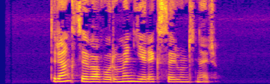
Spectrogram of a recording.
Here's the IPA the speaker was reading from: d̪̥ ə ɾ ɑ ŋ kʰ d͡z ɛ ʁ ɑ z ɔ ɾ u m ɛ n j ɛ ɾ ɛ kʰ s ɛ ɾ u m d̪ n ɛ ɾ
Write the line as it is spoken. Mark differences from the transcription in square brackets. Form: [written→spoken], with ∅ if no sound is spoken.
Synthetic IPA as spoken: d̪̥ ə ɾ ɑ ŋ kʰ d͡z ɛ [ʁ→v] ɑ [z→v] ɔ ɾ u m ɛ n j ɛ ɾ ɛ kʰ s ɛ ɾ u [m→n] d̪ n ɛ ɾ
